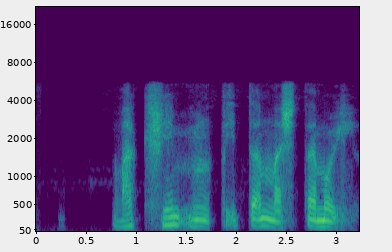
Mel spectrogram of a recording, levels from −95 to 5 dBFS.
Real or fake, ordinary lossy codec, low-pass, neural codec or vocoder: fake; Opus, 64 kbps; 5.4 kHz; codec, 16 kHz in and 24 kHz out, 0.6 kbps, FocalCodec, streaming, 4096 codes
